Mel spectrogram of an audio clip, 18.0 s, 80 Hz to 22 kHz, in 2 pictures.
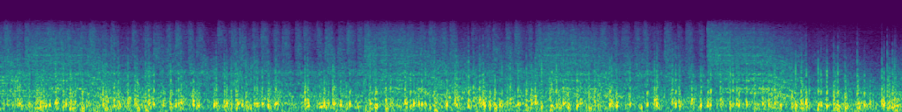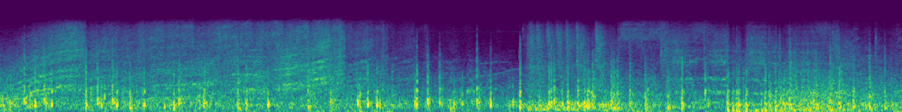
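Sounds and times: fireworks bursting and crackling: 0:00.0 - 0:18.0.

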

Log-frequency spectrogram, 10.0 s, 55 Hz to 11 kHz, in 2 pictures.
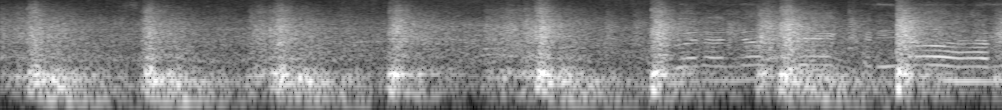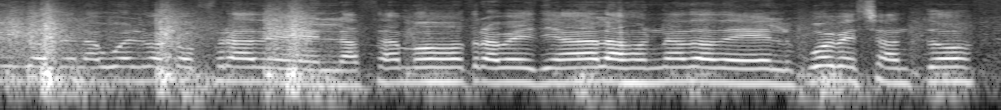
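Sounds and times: drums striking slow beat: 0:00.0 - 0:10.0.

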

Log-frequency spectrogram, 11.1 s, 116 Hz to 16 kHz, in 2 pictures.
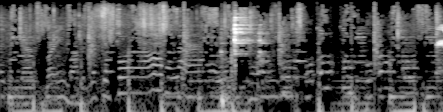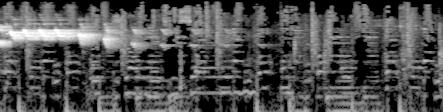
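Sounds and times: background music: 0:00.0 - 0:11.0
warbling electronic chime: 0:05.5 - 0:07.7.

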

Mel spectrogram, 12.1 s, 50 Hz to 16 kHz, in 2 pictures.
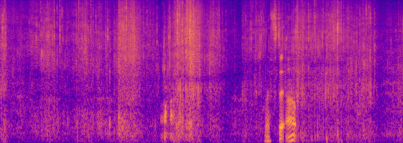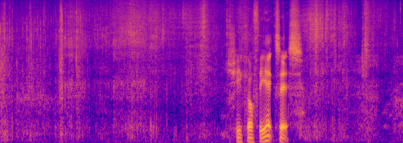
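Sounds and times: plastic sheet crinkling: 0:00.0 - 0:09.4, 0:10.6 - 0:12.0.

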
